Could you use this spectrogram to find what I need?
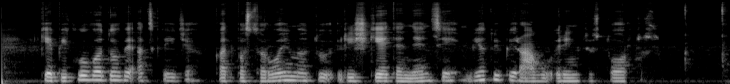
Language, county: Lithuanian, Panevėžys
